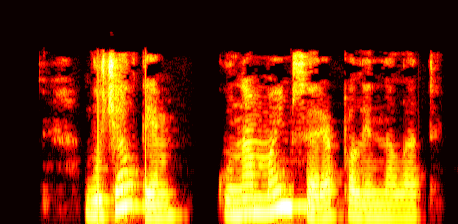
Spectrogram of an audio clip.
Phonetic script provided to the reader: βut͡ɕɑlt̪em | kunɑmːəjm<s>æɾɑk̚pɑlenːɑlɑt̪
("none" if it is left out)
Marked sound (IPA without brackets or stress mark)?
s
